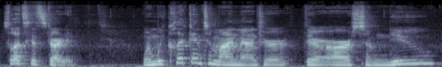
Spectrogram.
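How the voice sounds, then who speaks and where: A man walking through a software feature in a screen-recorded demo, explaining step by step, his voice a little worn as he clears his throat. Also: a little high, normal speed. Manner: relaxed explanatory walkthrough with self-corrections. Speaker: software product presenter.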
